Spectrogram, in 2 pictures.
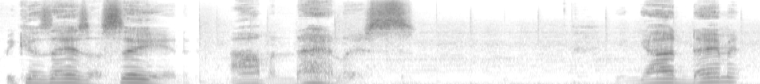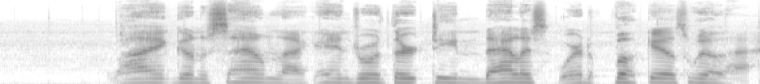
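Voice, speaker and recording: A man's voice: fairly high pitch, a little slow, soft background music. A man hosting a reaction video, talking in a casual, rambling way with an irreverent, profane, jokey manner.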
